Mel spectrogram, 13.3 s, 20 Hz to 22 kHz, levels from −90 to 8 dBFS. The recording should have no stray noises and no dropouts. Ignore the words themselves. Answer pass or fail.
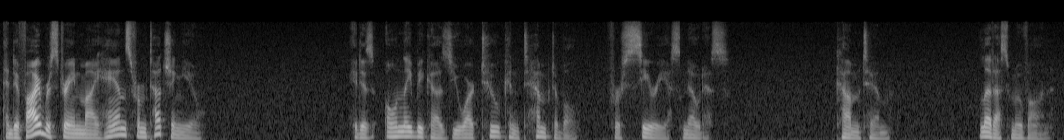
pass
